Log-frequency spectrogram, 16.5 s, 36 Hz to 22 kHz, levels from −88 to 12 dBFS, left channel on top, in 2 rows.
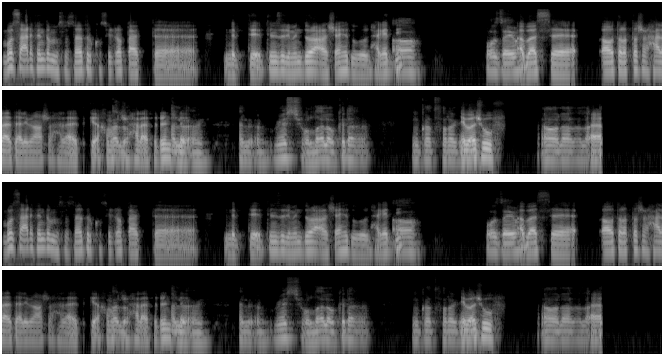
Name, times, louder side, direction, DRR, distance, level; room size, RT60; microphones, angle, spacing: voice 1, 0.0-2.4 2.8-5.0 6.4-7.2 7.5-10.6 14.0-14.5 15.6-15.7, left 5 dB, 80° left, 0.8 m, -26 dB
voice 2, 4.9-5.2 6.0-6.6 9.6-9.9 10.4-10.8 11.2-12.8 13.4-14.2 15.0-15.7, left 2 dB, 60° left, 2.0 m, -29 dB
head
